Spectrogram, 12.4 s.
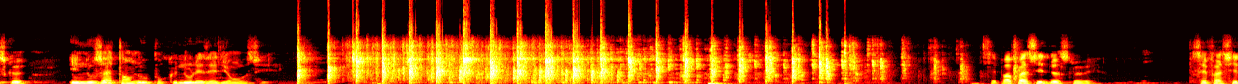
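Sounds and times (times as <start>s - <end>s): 
speech: 0.0s - 2.8s, 9.9s - 11.1s, 11.9s - 12.3s
audience applauding: 3.0s - 9.8s.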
